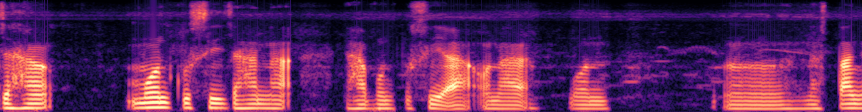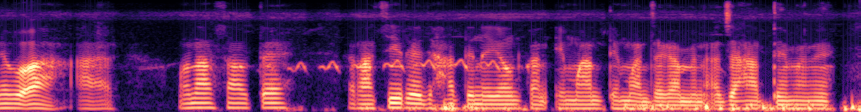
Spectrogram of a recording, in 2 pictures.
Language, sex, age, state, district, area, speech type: Santali, male, 18-30, Jharkhand, Seraikela Kharsawan, rural, spontaneous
